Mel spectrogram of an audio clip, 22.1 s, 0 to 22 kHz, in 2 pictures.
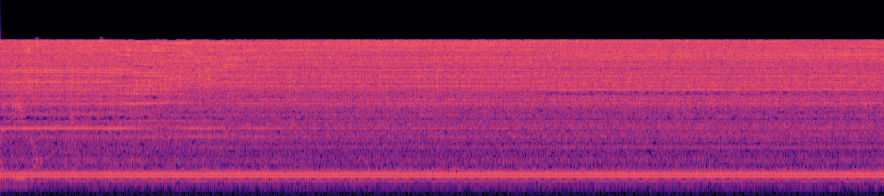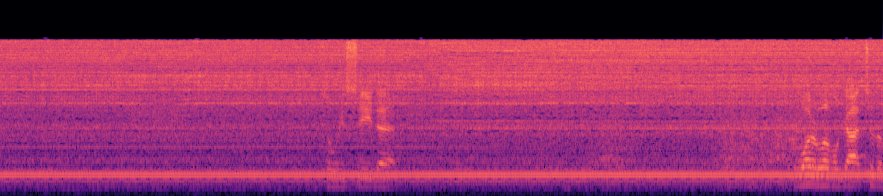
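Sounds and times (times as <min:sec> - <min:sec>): pump motor humming: 0:00.0 - 0:06.8, 0:11.3 - 0:22.0.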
